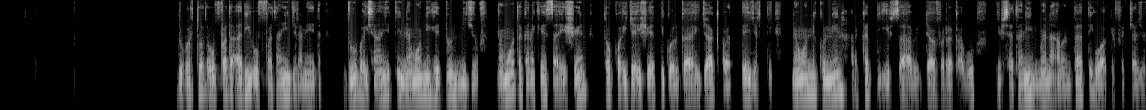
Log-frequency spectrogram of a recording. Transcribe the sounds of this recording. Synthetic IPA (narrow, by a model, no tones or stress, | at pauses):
d̪ʊbɐɾt̪o̞ːt̪ɐʊfːɐt̪ɐʔɐd̪iːʔʊfːɐt̪ɐniːd͡ʒɪɾɐneːd̪ɐ̥ | d̪uːbɐɪsaːniːt̪ːɪnɐmo̞ːnːɪɦɛd̪ːuːnnɪd͡ʒɪɾʊnɐmo̞ːt̪ɐkɐnɐke̞ːsːa̰ːʔɪ̰ʃe̞ːn | t̪ɔkːɔʔɪd͡ʒɐ̰ʔɪ̰ʃḛːt̪ːɪɡɔlɡa̰ːɪ̰d͡ʒaːkʼɐbɐt̪ːe̞̰ːd͡ʒɪɾt̪ɪ | nɐmo̞ːnːɪkʊnːɪːnhɐɾkɐt̪ːɪɪbsa̰ːɐ̰bɪd̪ːa̰ːɔfɪrːɐkʼɐbuː | ɪbsɐt̪ɐniːmɐnɐ̰ɐ̰mɐnt̪aːt̪ːɪwaːkʼɛfːɐt͡ʃːaːd͡ʒɪɾʊ̥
